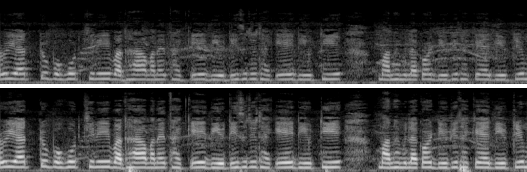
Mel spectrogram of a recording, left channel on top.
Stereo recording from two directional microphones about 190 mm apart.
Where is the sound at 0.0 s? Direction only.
40° right (ahead or behind).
